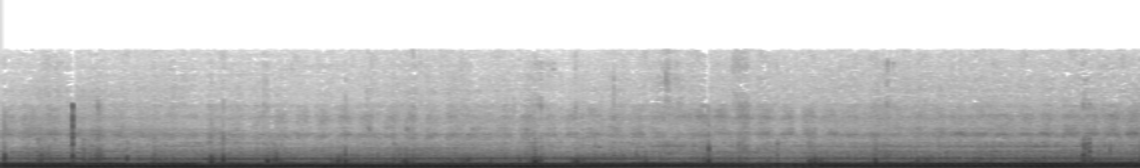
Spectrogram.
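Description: A small electric motor whines steadily as a toy truck drives.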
